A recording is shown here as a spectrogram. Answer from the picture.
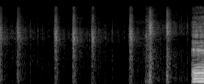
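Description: A maraca loop played solo: short, crisp maraca hits in a tight, even rhythm, about four a second. The loop is built from individually cut maraca hits, each placed and panned separately, which makes it unnaturally tight.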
